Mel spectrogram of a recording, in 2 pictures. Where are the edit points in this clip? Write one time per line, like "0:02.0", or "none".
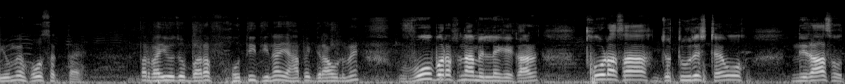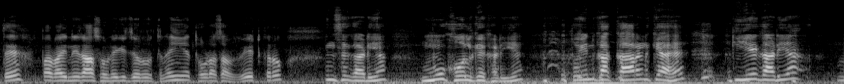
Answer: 0:01.2
0:11.5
